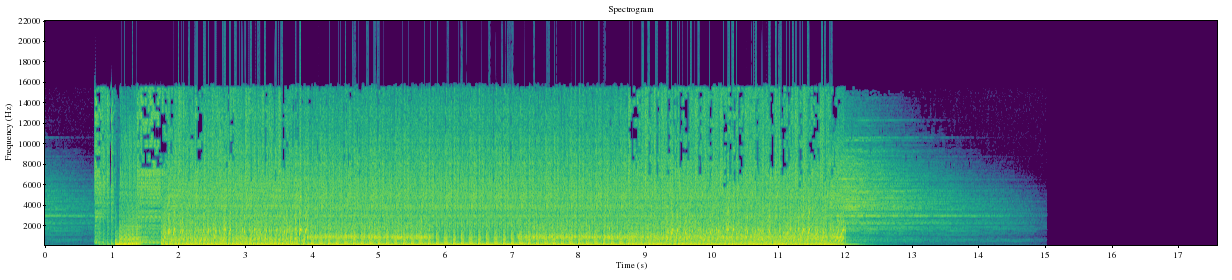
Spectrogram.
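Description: Grindcore-style metal band recording with drums and cymbals: the last sound of one track dies away, a short loud burst comes about a second in, then a short track plays at full loudness, stops about twelve seconds in and rings away to silence.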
